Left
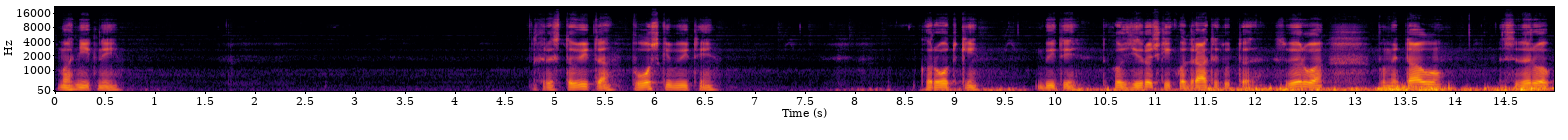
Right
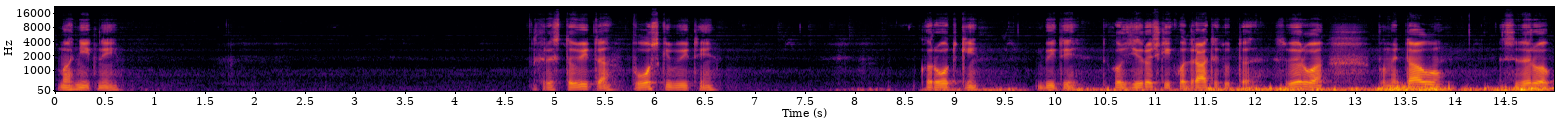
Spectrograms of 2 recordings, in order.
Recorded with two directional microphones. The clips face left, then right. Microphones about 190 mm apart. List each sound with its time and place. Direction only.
0.0 s speech: 20° left (ahead or behind)
4.7 s speech: 25° left (ahead or behind)
8.6 s speech: 25° left (ahead or behind)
